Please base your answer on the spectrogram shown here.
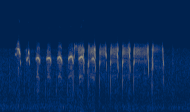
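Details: Osprey family at a webcam nest in an Estonian forest reserve, the chicks almost fully grown and flapping. A steady series of about fifteen clear, high whistled chirps, at first evenly spaced and then quickening and growing harsher.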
